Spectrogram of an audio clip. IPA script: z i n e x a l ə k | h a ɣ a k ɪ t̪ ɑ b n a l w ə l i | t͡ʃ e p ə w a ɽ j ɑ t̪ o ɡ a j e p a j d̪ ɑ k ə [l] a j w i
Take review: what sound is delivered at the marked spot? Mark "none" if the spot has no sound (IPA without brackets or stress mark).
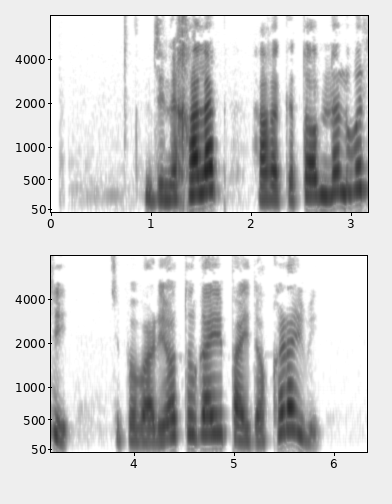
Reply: ɽ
